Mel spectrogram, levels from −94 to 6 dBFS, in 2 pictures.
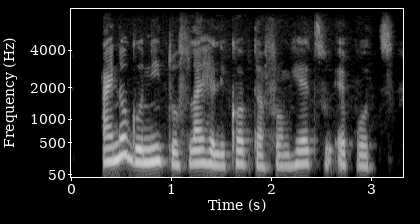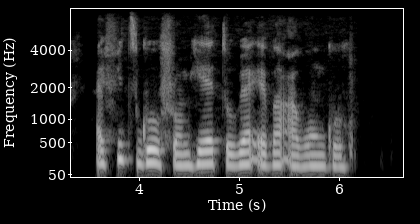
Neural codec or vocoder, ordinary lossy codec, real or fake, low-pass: none; none; real; none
